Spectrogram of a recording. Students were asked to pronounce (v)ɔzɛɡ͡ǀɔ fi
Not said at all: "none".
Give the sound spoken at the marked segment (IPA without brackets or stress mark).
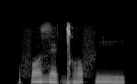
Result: f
